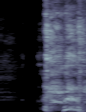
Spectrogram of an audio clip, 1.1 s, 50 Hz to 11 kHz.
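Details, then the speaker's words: A single harsh, forceful cough with a rough throaty finish during a morning coughing fit, in a patient with stage 4 alveolar soft part sarcoma on immunotherapy. "well God damn I guess it's a coughing morning you know what I think I'll just end the video here it'll be easier that way"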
